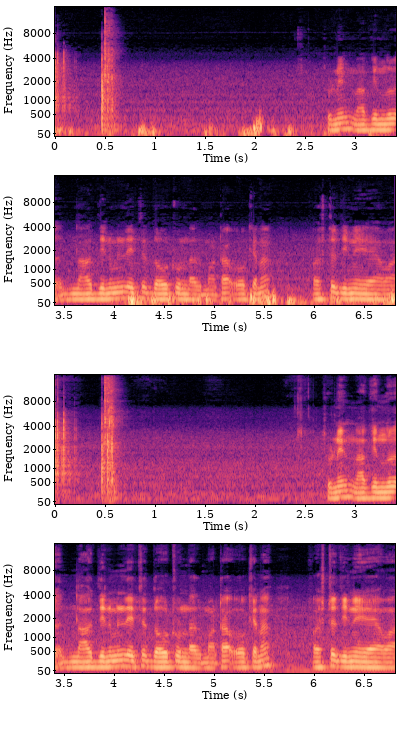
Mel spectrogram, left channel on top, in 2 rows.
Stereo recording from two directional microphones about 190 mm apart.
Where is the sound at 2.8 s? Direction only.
15° left (ahead or behind).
